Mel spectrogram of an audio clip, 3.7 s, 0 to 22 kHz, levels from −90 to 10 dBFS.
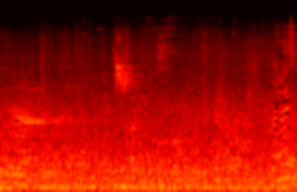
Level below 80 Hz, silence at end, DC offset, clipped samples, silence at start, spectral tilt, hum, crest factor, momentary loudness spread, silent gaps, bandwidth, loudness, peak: -44 dBFS; 0 s; under 0.1%; under 0.1%; 0 s; -6 dB/octave; none; 14 dB; 3 LU; none; 16 kHz; -35 LUFS; -20 dBFS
